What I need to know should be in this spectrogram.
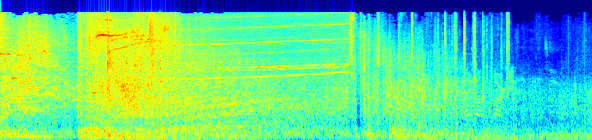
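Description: A huge explosion booms and rumbles.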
